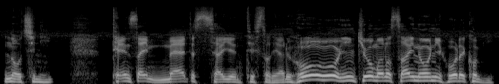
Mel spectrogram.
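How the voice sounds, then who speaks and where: An actor playing a pompous, delusional self-styled mad scientist in a Japanese anime radio drama, with a theatrical, scoffing delivery. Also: male voice, mid-range voice, moderate pace, natural voice. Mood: grandiose.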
